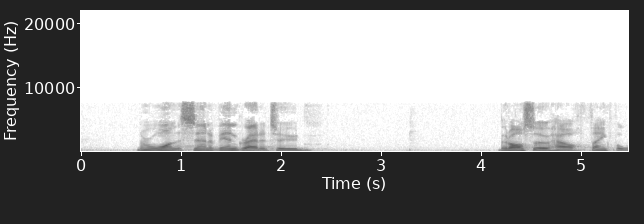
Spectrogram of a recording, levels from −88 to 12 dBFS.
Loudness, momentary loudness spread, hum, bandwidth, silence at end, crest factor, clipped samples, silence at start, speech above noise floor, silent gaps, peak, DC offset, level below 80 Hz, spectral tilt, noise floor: -35 LUFS; 9 LU; none; 8 kHz; 0 s; 20 dB; under 0.1%; 0.55 s; 36 dB; none; -16 dBFS; under 0.1%; -74 dBFS; -4.5 dB/octave; -71 dBFS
